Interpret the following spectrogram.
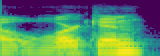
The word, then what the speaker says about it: Lorcan: It is uh Lorcan.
